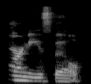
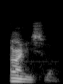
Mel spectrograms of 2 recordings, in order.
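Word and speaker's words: Kearneysville: Carneysville. Carneysville. Okay. Excellent. Just like the carnies at the carnival. Carneysville. But it's spelled with a K. Yes. So with a KEA, not a CAR.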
